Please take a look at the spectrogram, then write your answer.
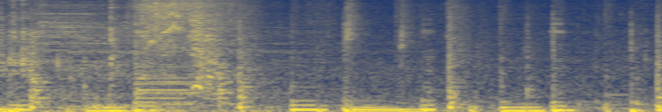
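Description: A cutting blade trims excess foam board in short, close, quiet scratchy strokes, rasping in uneven bursts with brief gaps between passes.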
